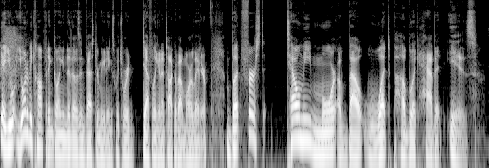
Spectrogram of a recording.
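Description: Here is a man with an ordinary speaking voice, fairly low in pitch, in an American accent, talking at a fairly quick pace with lively intonation. The sound is dry and close with no echo, on a very clean recording with a silent background. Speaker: podcast host, small business owner. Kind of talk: casual interview.

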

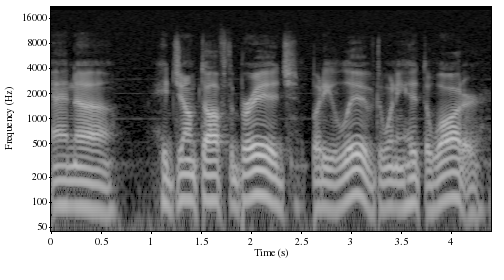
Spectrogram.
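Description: With a very deep, low pitch and ordinary pitch variation, a man speaks at a fairly quick pace amid audible room echo. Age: 30s. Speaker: person in addiction recovery. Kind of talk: interview. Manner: halting.

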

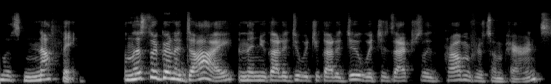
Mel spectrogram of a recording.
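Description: Someone with an American accent talks at a very fast pace with lively intonation. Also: woman, medium pitch for a woman, quiet background. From US Northeast, near Philadelphia. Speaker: parent coach and parenting columnist. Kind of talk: casual interview. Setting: video call from her bedroom.

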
